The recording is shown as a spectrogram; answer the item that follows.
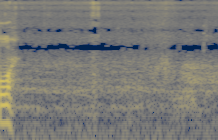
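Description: Faint, steady buzzing of honeybees around an opened hive.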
